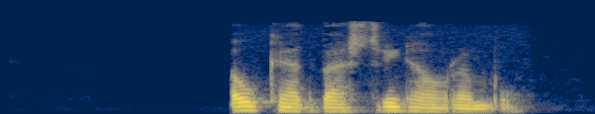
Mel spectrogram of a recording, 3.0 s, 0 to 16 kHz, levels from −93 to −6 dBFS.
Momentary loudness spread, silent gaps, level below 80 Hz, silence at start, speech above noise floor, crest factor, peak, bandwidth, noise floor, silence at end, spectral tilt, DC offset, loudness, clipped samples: 7 LU; none; -56 dBFS; 1.15 s; 70 dB; 18 dB; -2 dBFS; 8 kHz; -88 dBFS; 0.35 s; -7.5 dB/octave; under 0.1%; -19 LUFS; under 0.1%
